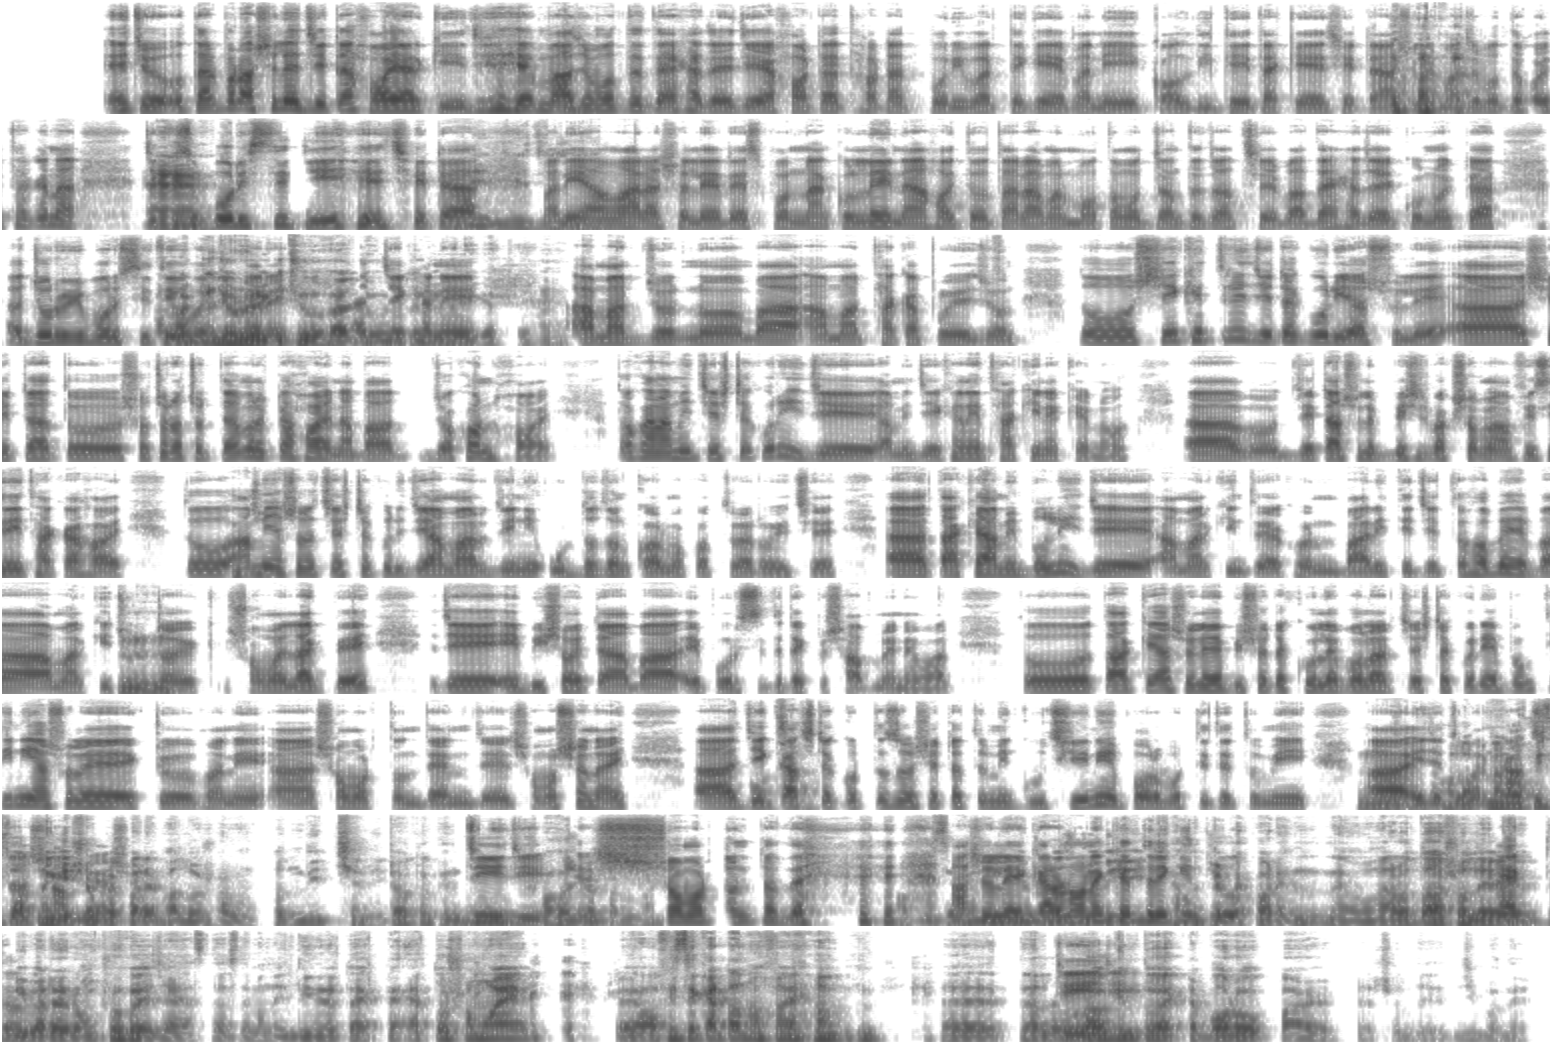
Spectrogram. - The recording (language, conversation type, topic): Bengali, podcast, তুমি অনলাইন নোটিফিকেশনগুলো কীভাবে সামলে রাখো?
- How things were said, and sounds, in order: laughing while speaking: "যে"; chuckle; laughing while speaking: "পরিস্থিতি যেটা"; other background noise; "সামলে" said as "সামনে"; laughing while speaking: "দেয়"; chuckle; chuckle; laughing while speaking: "হয়, আম"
